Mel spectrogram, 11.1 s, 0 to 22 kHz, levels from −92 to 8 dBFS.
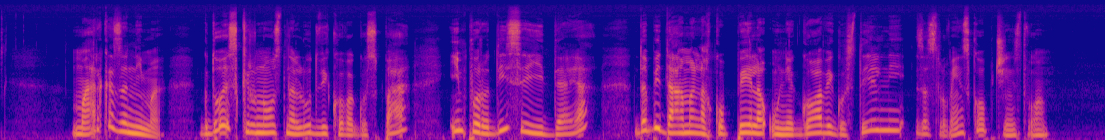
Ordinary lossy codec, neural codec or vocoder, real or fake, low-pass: none; none; real; 19.8 kHz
